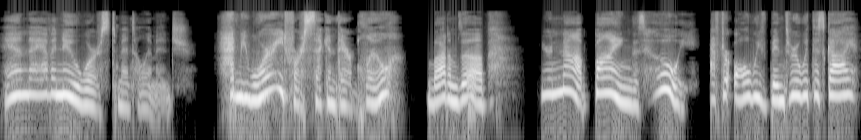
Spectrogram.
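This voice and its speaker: A woman's voice: fairly high pitch, no echo, studio quality. An actress playing a wry, plucky young woman reporter, an outspoken and loyal video game companion with a sardonic, conversational delivery.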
